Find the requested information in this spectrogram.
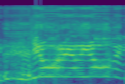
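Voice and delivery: high, loud holler; dad yelling. Acted. Dad grabs the whole cake from son, yelling. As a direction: shout it in a high, sustained voice.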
